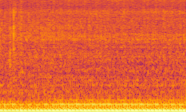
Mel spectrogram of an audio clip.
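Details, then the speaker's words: Austin Allegro at tick-over after ignition timing advanced slightly: deep, even exhaust burble with no hunting, misses or chugging; healthy idle, mixture not yet adjusted. "So, I'm happy now that that's advanced a little bit. I didn't, like I said, I didn't want to go too much, but that sounds really nice. Nice and even. No hunting going on. No chugging."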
